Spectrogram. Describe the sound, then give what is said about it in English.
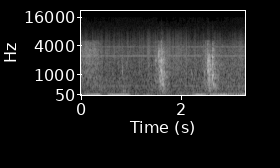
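Typewriter keys clack behind the door of number 24 in two sharp, crisp strikes about a second apart, with a fainter tap at the end, over a quiet steady hiss and a thin high whine. “Behind it, I can hear the click of typewriter keys.”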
